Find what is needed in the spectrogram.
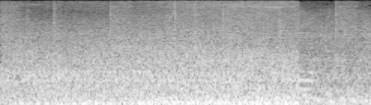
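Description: Street traffic at close range: heavy vehicle engines, a bus and trucks among them, running as a steady low engine noise.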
